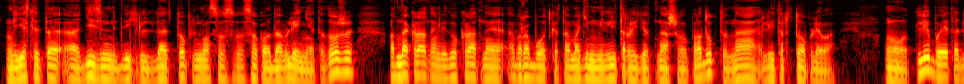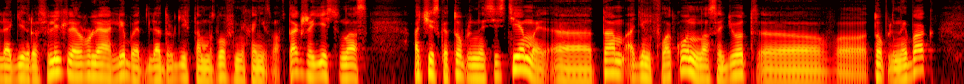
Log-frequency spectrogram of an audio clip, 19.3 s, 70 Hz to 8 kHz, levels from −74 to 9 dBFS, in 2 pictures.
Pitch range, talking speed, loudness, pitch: 90-110 Hz, 160 wpm, -21 LUFS, 95 Hz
